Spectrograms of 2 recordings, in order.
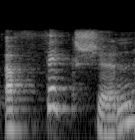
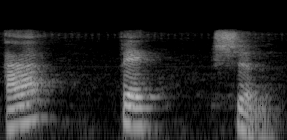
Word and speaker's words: affection: face gently of course this word affection has three syllables affection where was the stress affection in the middle the second syllable I was really happy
